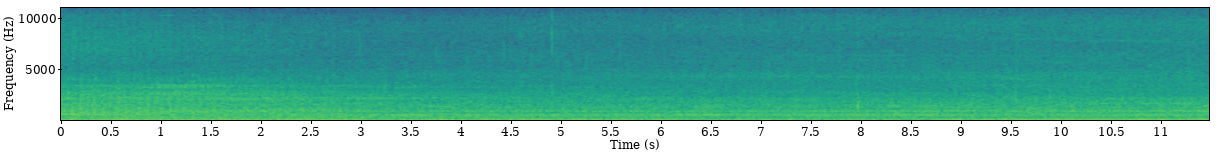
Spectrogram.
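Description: Farm tractor's diesel engine running steadily at low speed as it drives slowly past.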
